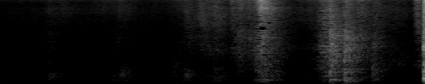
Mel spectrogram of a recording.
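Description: Handling noises from a plastic five-gallon bucket of trapping tools being picked up and carried: tools clatter and knock inside it. The knocks are faint at first and get louder over the last second and a half.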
